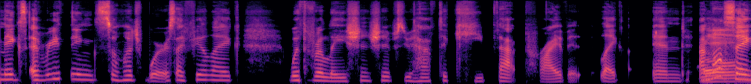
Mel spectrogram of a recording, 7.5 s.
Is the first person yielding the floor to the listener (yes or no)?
no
